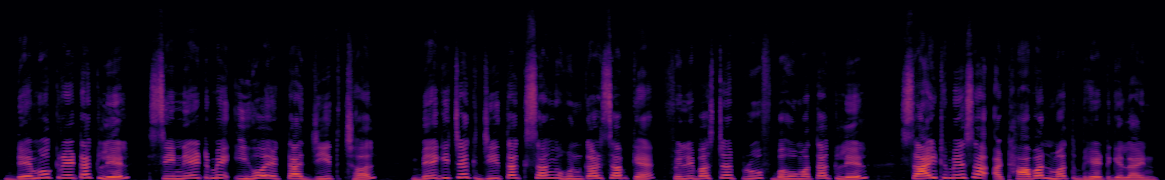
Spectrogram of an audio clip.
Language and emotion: Maithili, neutral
